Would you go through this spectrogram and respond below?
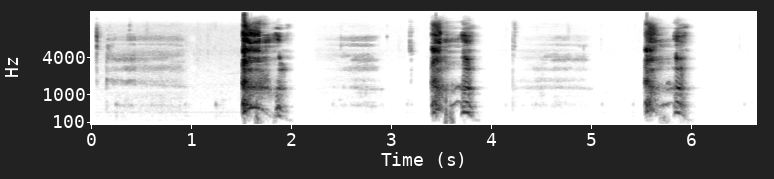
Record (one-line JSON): {"three_cough_length": "6.7 s", "three_cough_amplitude": 32768, "three_cough_signal_mean_std_ratio": 0.27, "survey_phase": "beta (2021-08-13 to 2022-03-07)", "age": "45-64", "gender": "Female", "wearing_mask": "No", "symptom_cough_any": true, "symptom_runny_or_blocked_nose": true, "symptom_sore_throat": true, "symptom_diarrhoea": true, "symptom_fatigue": true, "symptom_fever_high_temperature": true, "symptom_headache": true, "symptom_change_to_sense_of_smell_or_taste": true, "symptom_onset": "4 days", "smoker_status": "Never smoked", "respiratory_condition_asthma": false, "respiratory_condition_other": false, "recruitment_source": "Test and Trace", "submission_delay": "2 days", "covid_test_result": "Positive", "covid_test_method": "RT-qPCR"}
